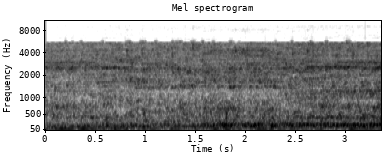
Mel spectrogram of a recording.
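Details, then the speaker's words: Engine idling quietly after over-tight belts were loosened: tension on the alternator and power steering pulleys had caused a loud noise, now gone. The result is a low, even hum with no squeal or chirp. "Ang sikip na kanina, ngayon diluwagan, wala nang ingay. Wala na siyang ingay, mga blare."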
